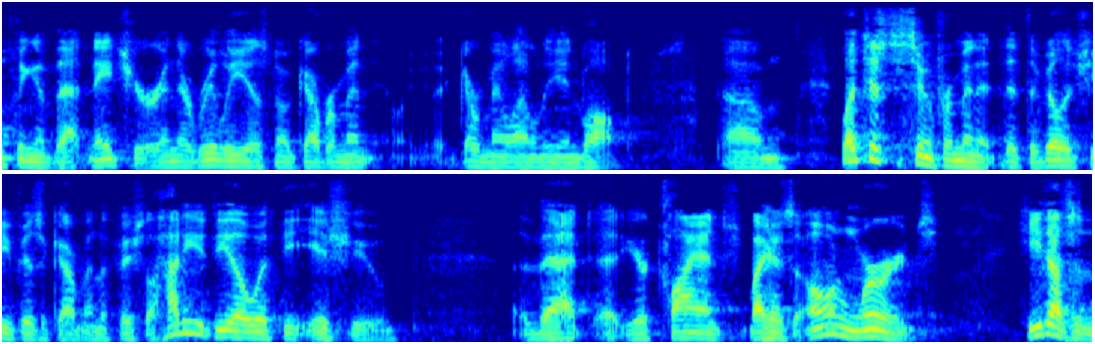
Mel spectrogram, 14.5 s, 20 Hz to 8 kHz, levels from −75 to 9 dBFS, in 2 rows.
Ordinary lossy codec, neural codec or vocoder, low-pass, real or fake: AAC, 32 kbps; none; 7.2 kHz; real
